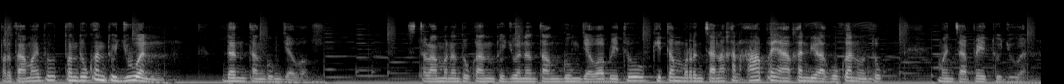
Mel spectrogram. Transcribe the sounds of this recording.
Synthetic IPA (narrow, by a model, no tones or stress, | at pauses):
pərt̪amait̪̬ut̪ənt̪̬ukant̪ud͡ʒuan | dant̪aŋɡʊŋd͡ʒawap̚ | sə̥t̪əlahmənənt̪ukant̪ud͡ʒuandant̪aŋɡʊŋd͡ʒawapit̪ukit̪aməɾəɲt͡ʃanakanapajaŋakandilakukanunt̪ʊk̚ | məɲt͡ʃapajt̪ud͡ʒuan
